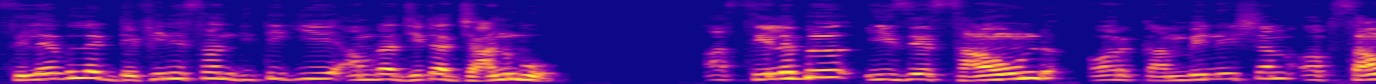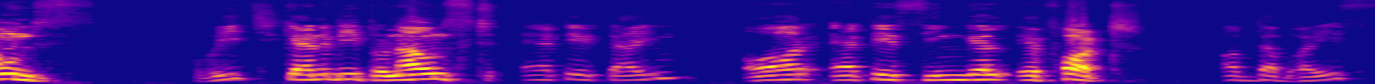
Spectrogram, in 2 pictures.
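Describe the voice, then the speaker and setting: A grammar teacher giving a lesson at a board, who dictates definitions slowly word by word and then explains them, patiently repeating key terms. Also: medium pitch, a little mellow.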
